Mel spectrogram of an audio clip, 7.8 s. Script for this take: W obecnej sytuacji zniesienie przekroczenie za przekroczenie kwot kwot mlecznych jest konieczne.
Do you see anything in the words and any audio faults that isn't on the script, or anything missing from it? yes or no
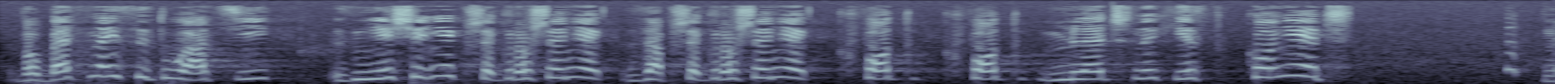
yes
